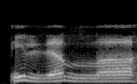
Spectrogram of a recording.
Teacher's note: هنا لفظ الجلالة حكمه ماذا؟ التفخيم. لأن ما قبله مفتوح، لأنه سبق بفتح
